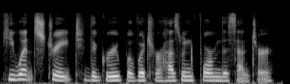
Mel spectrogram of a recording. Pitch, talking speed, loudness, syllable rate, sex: 185 Hz, 270 wpm, -19 LUFS, 5.9 syllables/s, female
